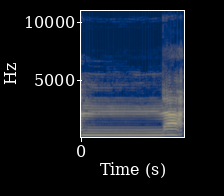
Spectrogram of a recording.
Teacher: اس میں نون میں گنہ کے ساتھ کرنا، گنہ پڑھنا، گنہ کے ساتھ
